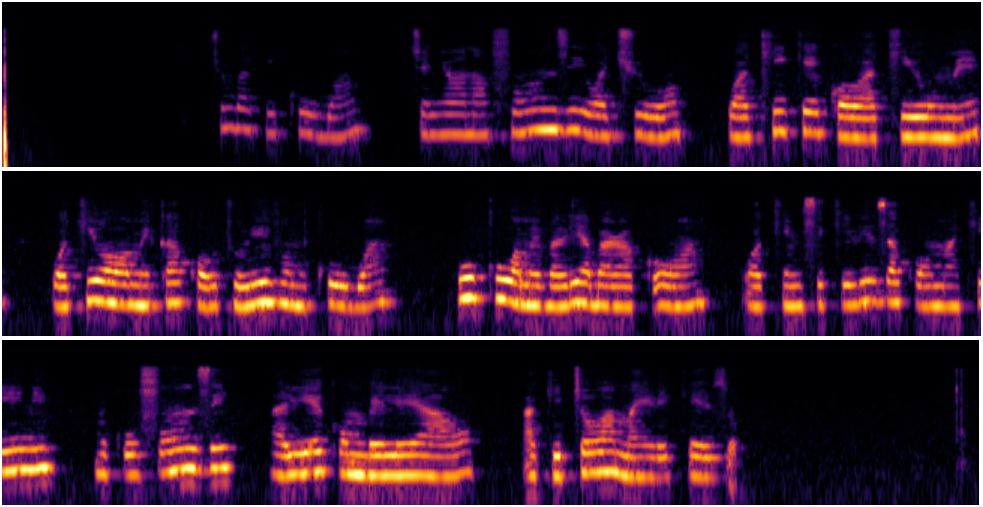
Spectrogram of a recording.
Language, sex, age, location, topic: Swahili, female, 18-24, Dar es Salaam, education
